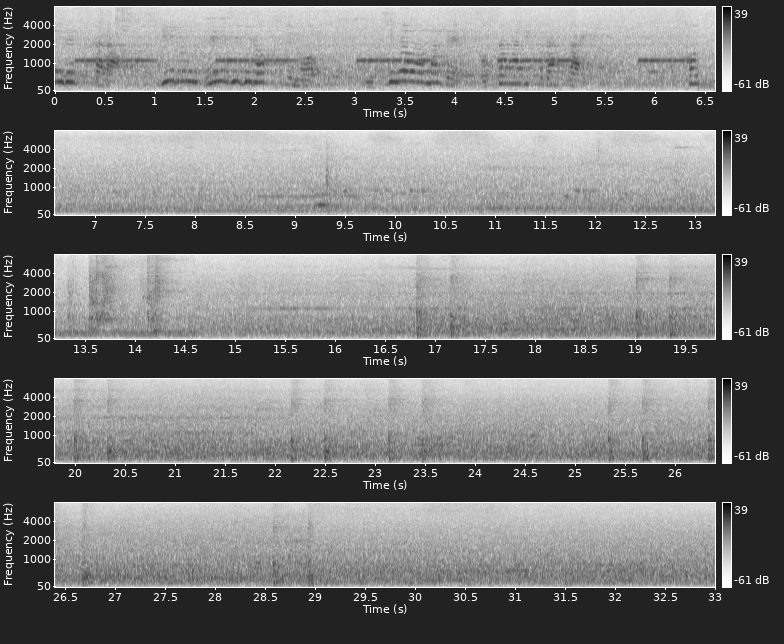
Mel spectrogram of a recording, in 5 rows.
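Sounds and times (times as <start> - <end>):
electric train rumble: 5.4 - 15.7.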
